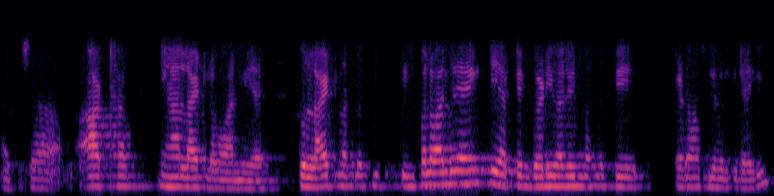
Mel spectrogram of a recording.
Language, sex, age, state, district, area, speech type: Hindi, male, 18-30, Uttar Pradesh, Azamgarh, rural, conversation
